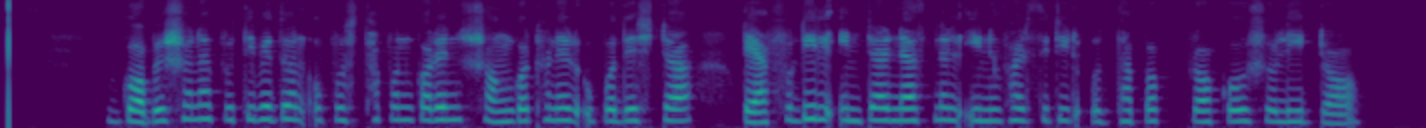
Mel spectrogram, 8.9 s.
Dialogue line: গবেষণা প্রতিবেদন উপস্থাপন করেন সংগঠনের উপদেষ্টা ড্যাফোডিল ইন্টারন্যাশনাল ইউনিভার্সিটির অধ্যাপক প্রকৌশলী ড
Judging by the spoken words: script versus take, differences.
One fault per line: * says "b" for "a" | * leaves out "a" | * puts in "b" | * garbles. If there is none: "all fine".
all fine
